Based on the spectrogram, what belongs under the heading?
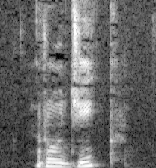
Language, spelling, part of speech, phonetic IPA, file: Polish, rudzik, noun, [ˈrud͡ʑik], LL-Q809 (pol)-rudzik.wav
